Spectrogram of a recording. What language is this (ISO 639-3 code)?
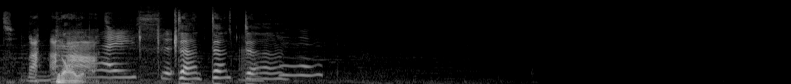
swe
